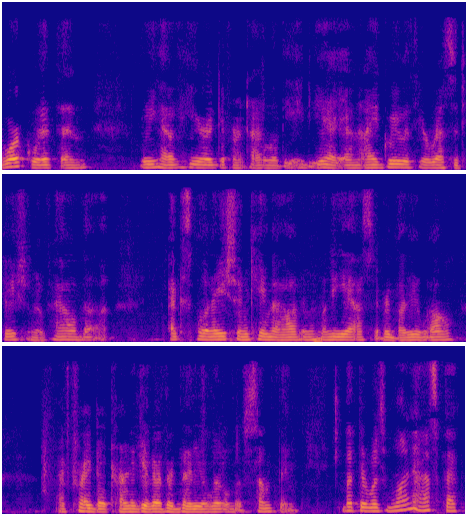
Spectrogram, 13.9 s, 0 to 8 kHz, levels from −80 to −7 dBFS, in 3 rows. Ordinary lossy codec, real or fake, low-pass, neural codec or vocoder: AAC, 32 kbps; fake; 7.2 kHz; codec, 16 kHz, 2 kbps, FreqCodec, smaller model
